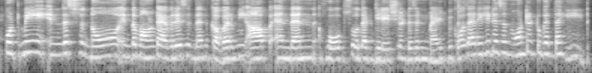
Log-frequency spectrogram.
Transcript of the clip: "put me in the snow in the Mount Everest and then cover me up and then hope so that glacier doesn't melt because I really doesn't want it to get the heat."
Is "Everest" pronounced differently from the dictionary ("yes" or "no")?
yes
